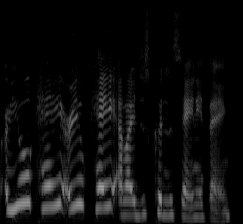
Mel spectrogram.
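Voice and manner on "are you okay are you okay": imitated worry, pitched high; quick high-pitched check-in; concerned coworker. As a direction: play an anxious coworker asking. Retold worried coworker.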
